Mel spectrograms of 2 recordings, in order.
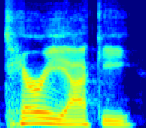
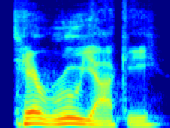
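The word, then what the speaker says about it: Teruaki: Uh let's go to a a different island right on the other side of the planet uh with Teryaki. Teruyaki. Got to make sure don't mispronounce that one.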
